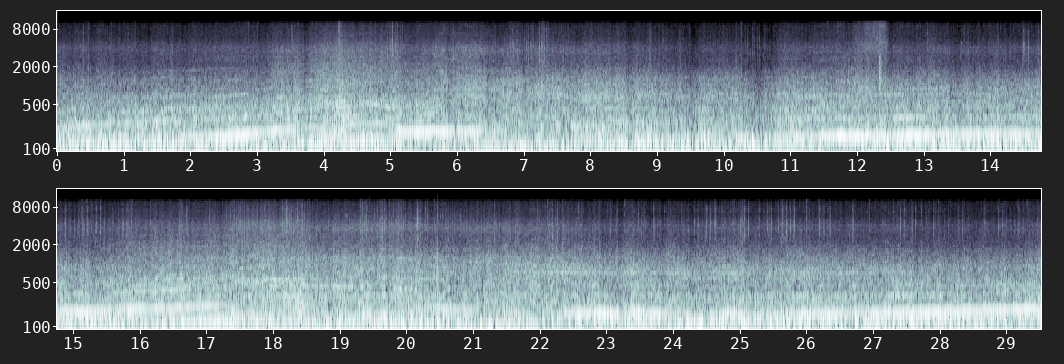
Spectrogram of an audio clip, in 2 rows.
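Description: Porsche 997 Turbo's flat-six engine heard from inside the cabin, pulling hard through the gears on track. Its pitch climbs, steps down at shifts, holds a long rising pull, drops off under a lift, then climbs again near the end, over steady tyre and wind noise.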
